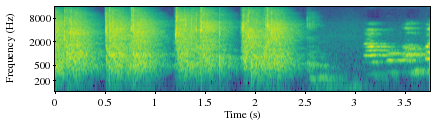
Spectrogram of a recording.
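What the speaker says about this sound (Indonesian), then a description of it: "Tepuk 1, tepuk 2, tepuk 3, tepuk 4, tepuk 4 2 kali" Four bursts of hand clapping from a group, counted out one to four in a taught pattern, loud and close with a steady beat, and a brief faint voice trails off at the end.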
